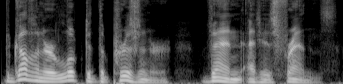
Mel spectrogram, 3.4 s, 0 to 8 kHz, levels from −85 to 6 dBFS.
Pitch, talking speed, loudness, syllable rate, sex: 105 Hz, 175 wpm, -19 LUFS, 5.0 syllables/s, male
